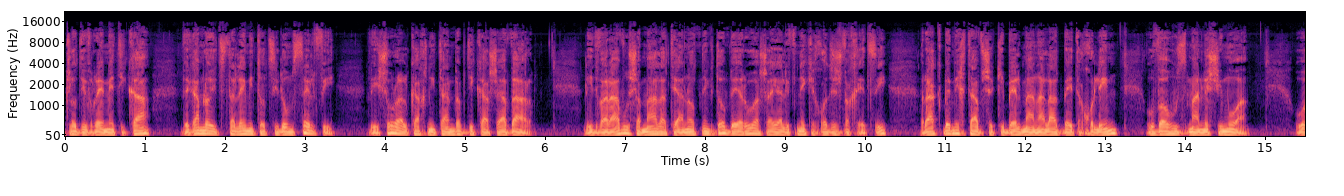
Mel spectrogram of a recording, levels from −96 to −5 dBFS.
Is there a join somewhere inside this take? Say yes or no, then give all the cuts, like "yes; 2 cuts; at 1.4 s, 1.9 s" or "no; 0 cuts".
no; 0 cuts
